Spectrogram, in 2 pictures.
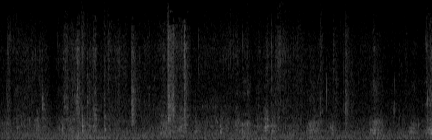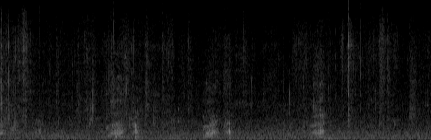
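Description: Boerboel puppies playing on leaf-strewn ground, with scuffling and rustling and a few short whimpers in the second half.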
